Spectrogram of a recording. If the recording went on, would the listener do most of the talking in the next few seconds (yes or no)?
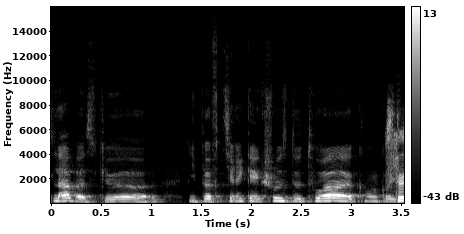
no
